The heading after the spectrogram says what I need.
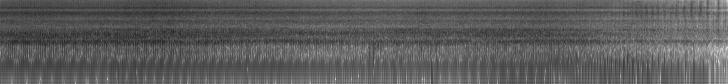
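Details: Hard-starting generator started with a propane nozzle jammed into the intake and the choke open: steady, even single-cylinder note at constant speed with no misses or surging; running normally.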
